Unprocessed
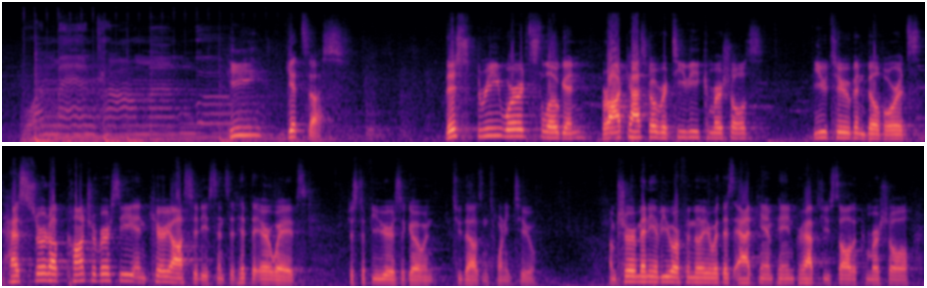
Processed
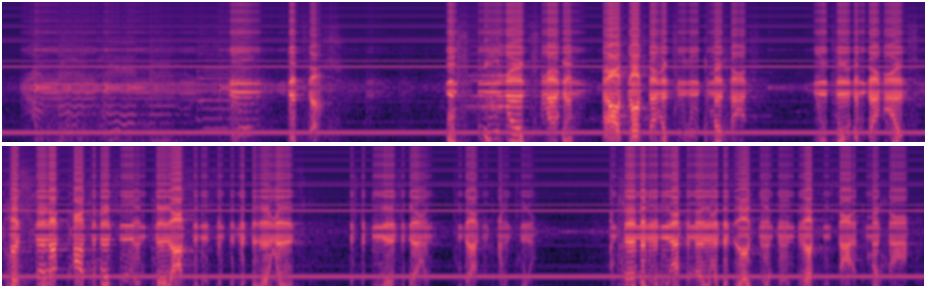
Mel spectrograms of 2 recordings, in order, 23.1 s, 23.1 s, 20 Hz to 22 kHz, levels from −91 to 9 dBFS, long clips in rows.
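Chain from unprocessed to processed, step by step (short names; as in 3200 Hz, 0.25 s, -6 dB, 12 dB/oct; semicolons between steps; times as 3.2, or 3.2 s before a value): spectral repair 5.3–6.24, 380–1300 Hz both; whine 1500 Hz -37 dBFS; polarity switched at an audio rate 1800 Hz; gain +2 dB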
